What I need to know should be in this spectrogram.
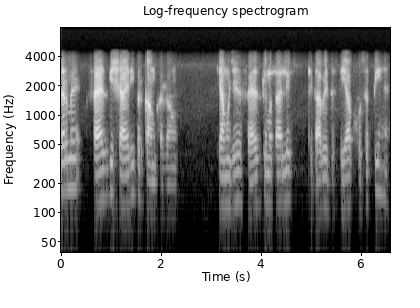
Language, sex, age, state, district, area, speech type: Urdu, male, 18-30, Delhi, North East Delhi, urban, conversation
